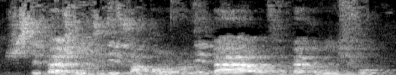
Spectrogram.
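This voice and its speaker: A woman's voice: fairly low pitch, little pitch movement, a little fast. A middle-aged woman from southern France speaking off the cuff in an interview, hesitating and searching for her words. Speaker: tourist office director, interviewee. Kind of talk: spontaneous interview talk. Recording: very echoey room, distant mic, faint noise.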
